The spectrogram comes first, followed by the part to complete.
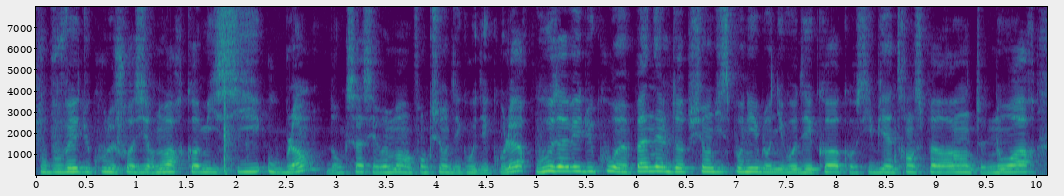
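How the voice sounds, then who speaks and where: A man talking through phone accessories as he unboxes them, casual and loose, often pausing on small fillers. His voice sits a little high for a man yet sounds warm and soft. A faint hum lies behind him. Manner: casual, relaxed, with many fillers. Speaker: tech reviewer. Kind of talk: product presentation and unboxing.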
